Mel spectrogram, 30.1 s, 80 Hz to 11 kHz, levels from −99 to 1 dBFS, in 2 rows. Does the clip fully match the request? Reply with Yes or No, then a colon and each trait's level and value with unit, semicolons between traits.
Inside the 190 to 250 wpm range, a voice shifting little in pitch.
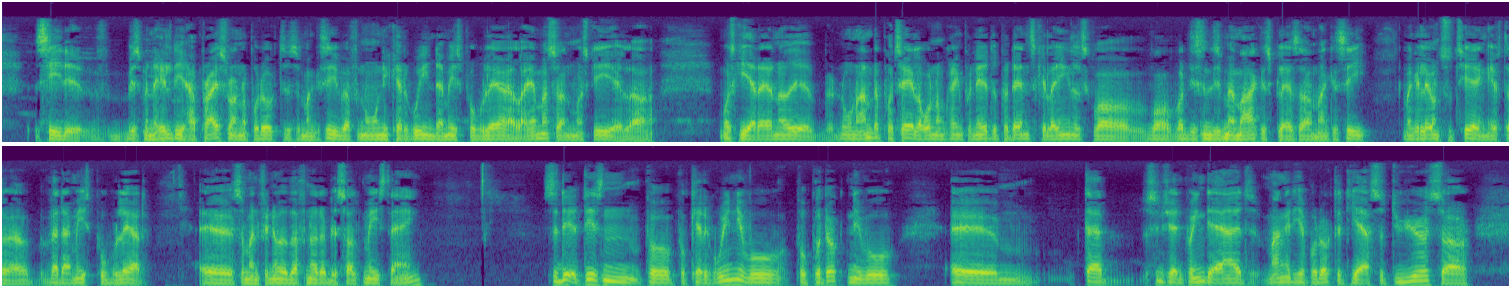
Yes: average, 215 wpm; narrow, 1.5 semitones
